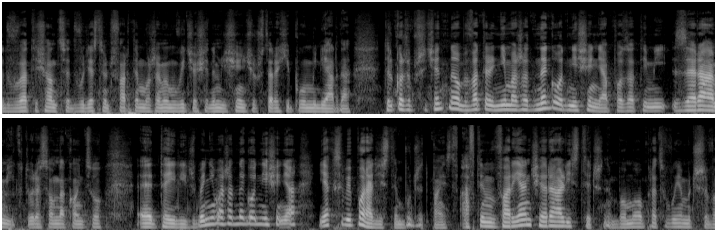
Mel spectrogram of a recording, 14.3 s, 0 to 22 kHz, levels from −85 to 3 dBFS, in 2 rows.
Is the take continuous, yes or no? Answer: no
